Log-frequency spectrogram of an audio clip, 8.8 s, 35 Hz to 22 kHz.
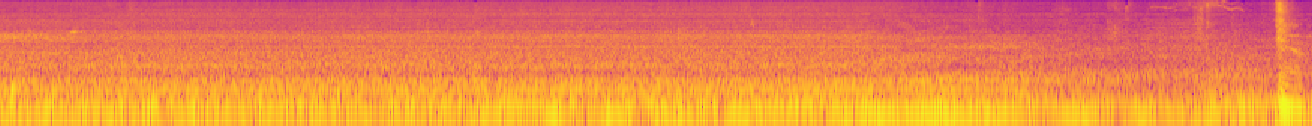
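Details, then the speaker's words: Central AC outdoor unit running during a weeks-long heat wave that reached the high 90s the week before; owner says it sounds pretty good and more level than last year. Steady low hum, smooth fan whoosh, no knocks; normal running. "The central sounds pretty good. It's more leveled than it was last year."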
